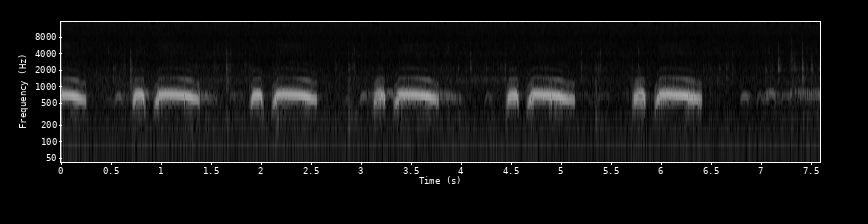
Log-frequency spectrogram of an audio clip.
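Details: Spotted dove call used as a lure to draw in wild doves: loud, clear coos in paired phrases, a short rising note followed by a longer steady one, repeated about every second and a quarter.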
